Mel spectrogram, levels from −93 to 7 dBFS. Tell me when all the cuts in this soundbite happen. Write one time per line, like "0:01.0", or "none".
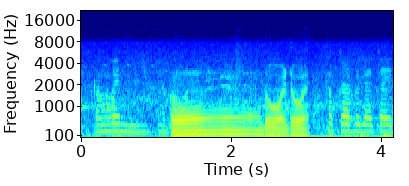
0:03.1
